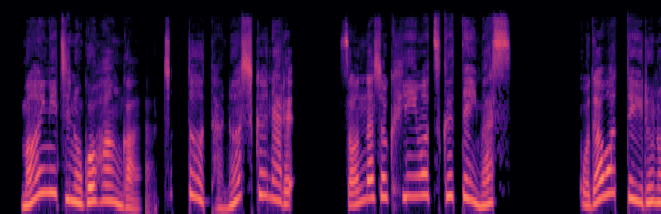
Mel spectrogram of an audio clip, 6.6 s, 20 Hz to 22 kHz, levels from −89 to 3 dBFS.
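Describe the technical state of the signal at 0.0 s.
At 0.0 s the signal is intact, with no technical fault present at that moment.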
